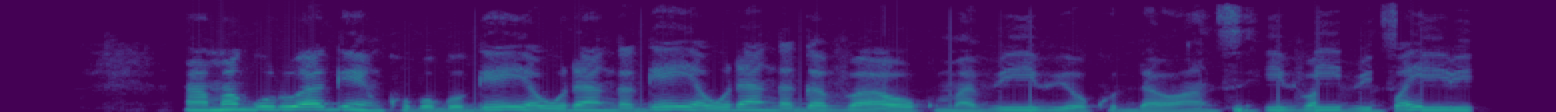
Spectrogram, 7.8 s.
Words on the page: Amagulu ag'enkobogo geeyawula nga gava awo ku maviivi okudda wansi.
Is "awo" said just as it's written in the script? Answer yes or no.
yes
